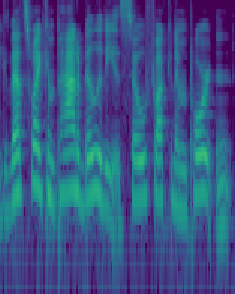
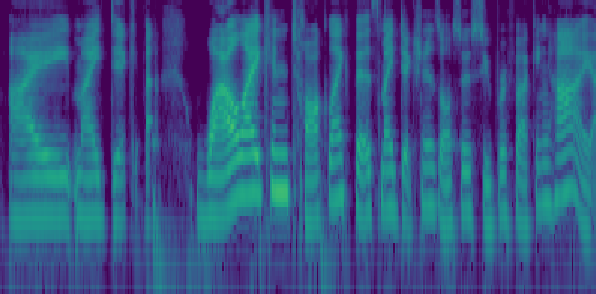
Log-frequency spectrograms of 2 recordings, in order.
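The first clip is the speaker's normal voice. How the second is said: ordinary delivery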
